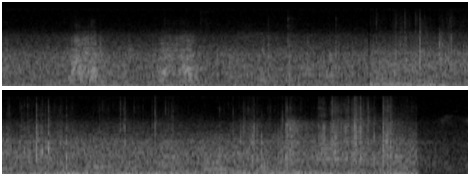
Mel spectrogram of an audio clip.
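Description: Handling of a plastic power adapter and its cord as the plug is pushed in: scattered clicks and rustles, a few early and a cluster near the end, over a steady low hum.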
